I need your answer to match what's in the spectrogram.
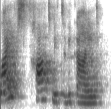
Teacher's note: Observe that we pronounce this S with a sound of S because life is unvoiced.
